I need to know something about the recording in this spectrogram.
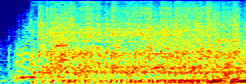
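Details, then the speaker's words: Vintage Johnson outboard that misfired at high speed, after the pitted new points were replaced. A loud, steady two-stroke buzz at one even pitch with no drop-outs; runs easy and clean, confirming the points were the trouble. "running easy yep that was the trouble points"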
